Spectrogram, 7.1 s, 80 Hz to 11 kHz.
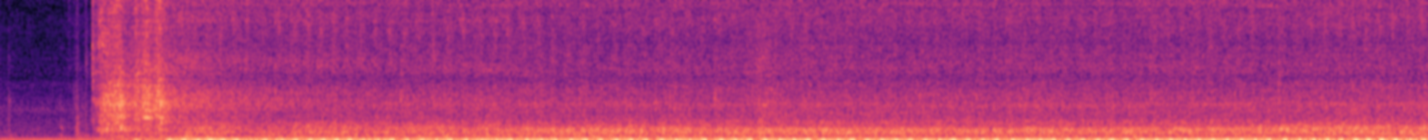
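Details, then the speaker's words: SYM Tigra 150 scooter after a DIY replacement of the camshaft, valve rocker arms, cam chain, chain guide and tensioner: catches after a short crank and settles into an even putter. The earlier metallic ticking is gone. "现在声音都正常了，那个金属的敲击声，那个声音现在都没听到。现在引擎声变很安静。"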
